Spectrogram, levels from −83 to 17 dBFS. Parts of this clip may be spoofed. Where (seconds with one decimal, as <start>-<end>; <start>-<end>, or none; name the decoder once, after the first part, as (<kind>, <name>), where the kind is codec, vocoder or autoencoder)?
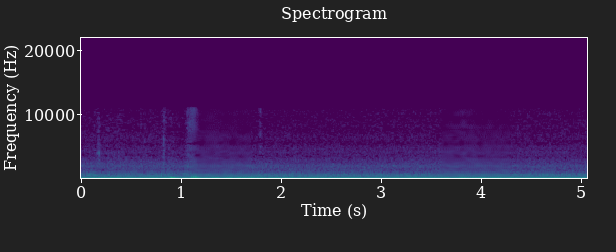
1.1-1.7 (vocoder, Vocos); 3.6-4.3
